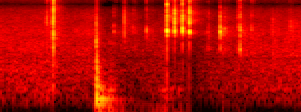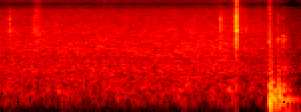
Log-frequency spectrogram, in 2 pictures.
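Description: A solid, palm-sized, translucent purple glycerin soap bar held in the hand is shaved into thin slices with a metal utility knife blade, cutting and scraping rather than tapping, while other soaps sit idle nearby. Crisp, bright clicks and short scraping ticks come in quick clusters over a soft hiss, broken by two heavier, low, dull thuds.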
